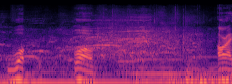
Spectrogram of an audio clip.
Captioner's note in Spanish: Aplausos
